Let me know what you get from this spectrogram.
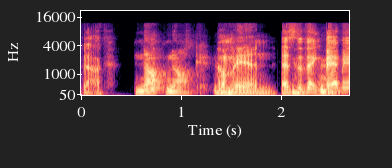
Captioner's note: gravelly Batman voice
